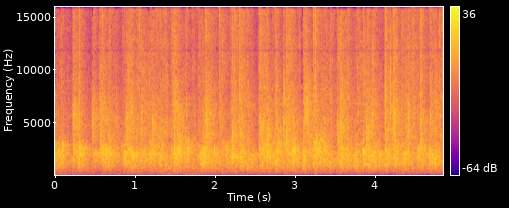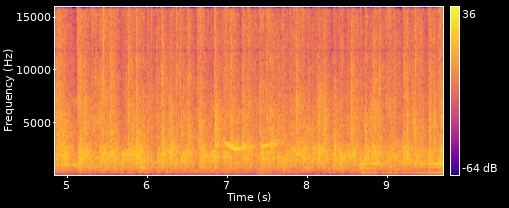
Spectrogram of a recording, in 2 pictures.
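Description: A crowd claps along rhythmically.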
